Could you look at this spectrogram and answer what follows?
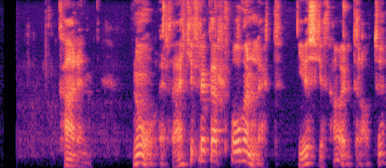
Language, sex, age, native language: Icelandic, male, 30-39, Icelandic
